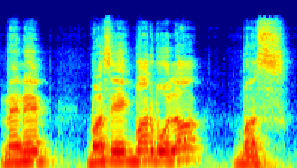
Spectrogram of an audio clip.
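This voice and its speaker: A young man vlogging casually, retelling a story in an animated way and mixing in English phrases and swearing. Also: high voice, slow pace.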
